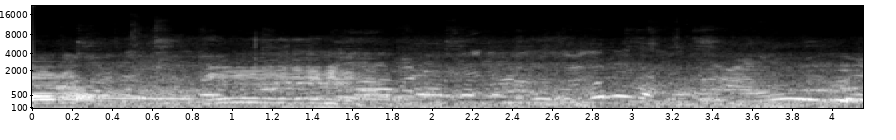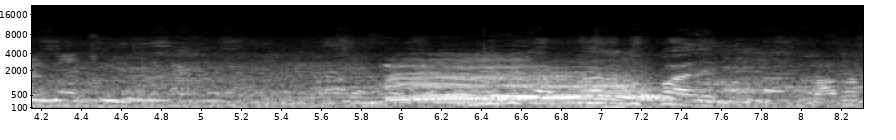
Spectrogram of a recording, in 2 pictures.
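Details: Sahiwal cattle market in Kurigram, Bangladesh, on 14 December 2024: drawn-out bovine lowing from several animals, louder bursts near the middle and end, against a steady murmur of people.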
